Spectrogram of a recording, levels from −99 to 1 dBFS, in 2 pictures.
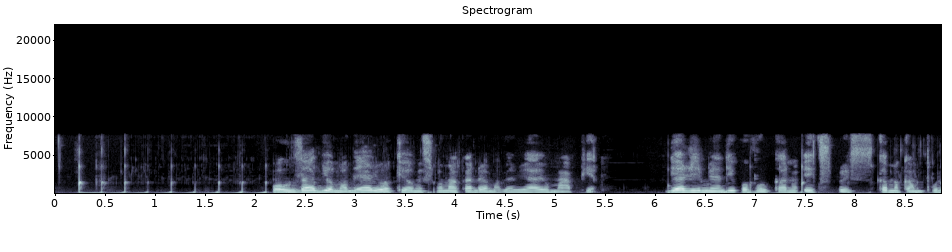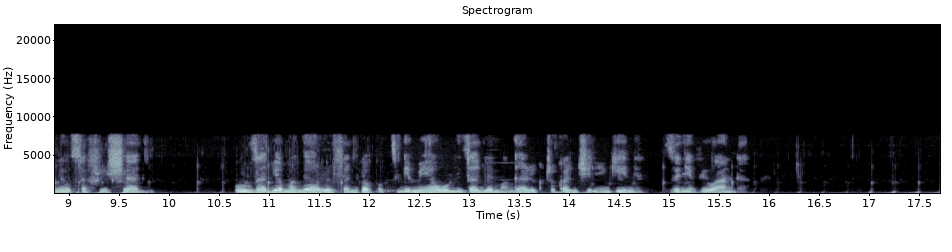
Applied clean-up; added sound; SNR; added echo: neural mask model DeepFilterNet 3.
